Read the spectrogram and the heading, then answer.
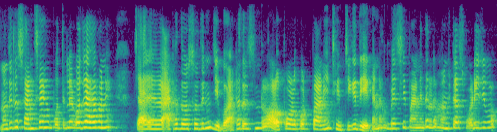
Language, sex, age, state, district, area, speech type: Odia, female, 45-60, Odisha, Puri, urban, spontaneous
